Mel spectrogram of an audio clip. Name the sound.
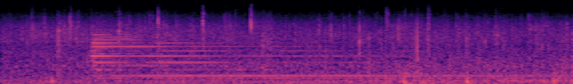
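rain falling outdoors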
